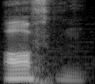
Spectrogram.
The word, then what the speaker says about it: often: f t n off often off yeah you're saying you skip the T yeah you don't say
